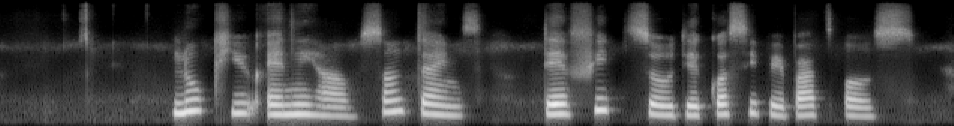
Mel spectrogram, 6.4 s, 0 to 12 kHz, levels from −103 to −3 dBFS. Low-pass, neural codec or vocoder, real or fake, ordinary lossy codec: 10.8 kHz; codec, 24 kHz, 0.9 kbps, WavTokenizer, large speech release; fake; none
